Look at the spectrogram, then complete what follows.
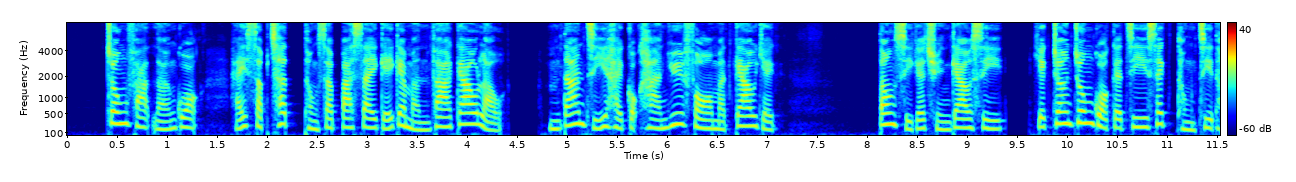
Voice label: Cantonese, audio guide; versailles

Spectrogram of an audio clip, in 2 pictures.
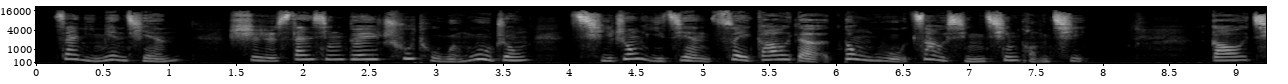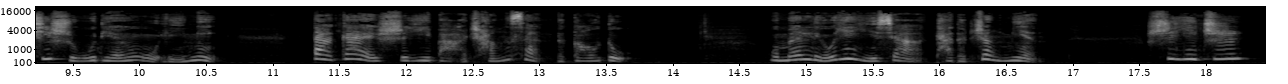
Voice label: Mandarin, audio-guide; gazing at sanxingdui

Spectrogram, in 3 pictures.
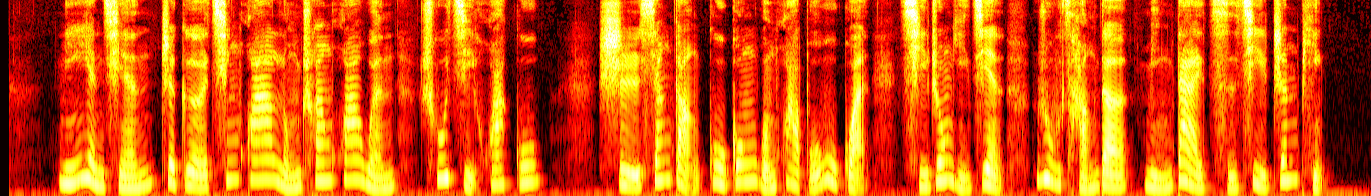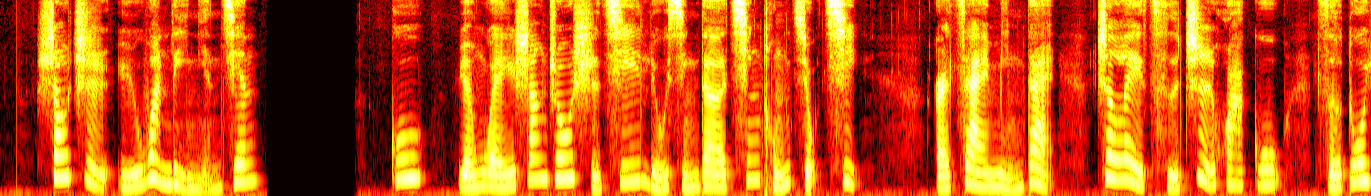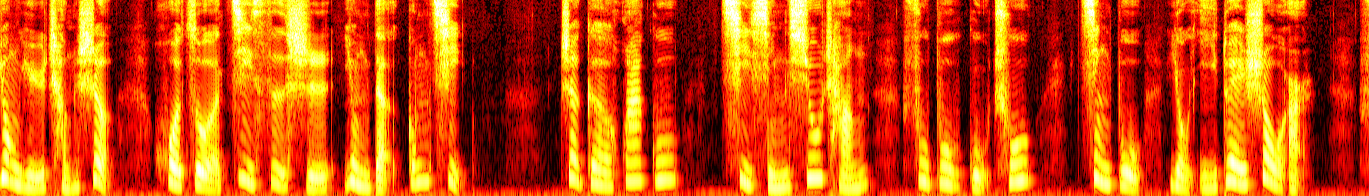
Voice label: Mandarin; audio guide; g3-ming-dynasty-ceramic-treasures-from-the-palace-museum

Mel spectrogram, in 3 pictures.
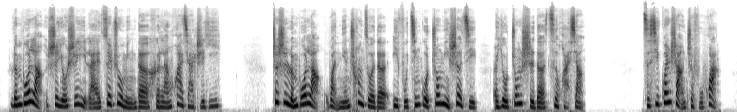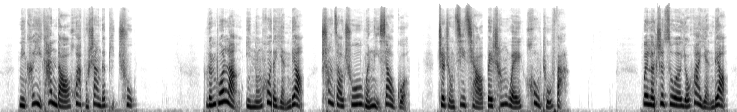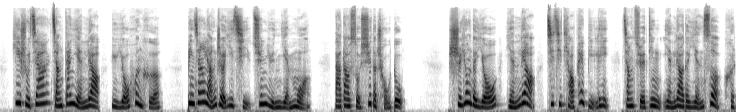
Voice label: Mandarin, audio guide; g9-botticelli-to-van-gogh

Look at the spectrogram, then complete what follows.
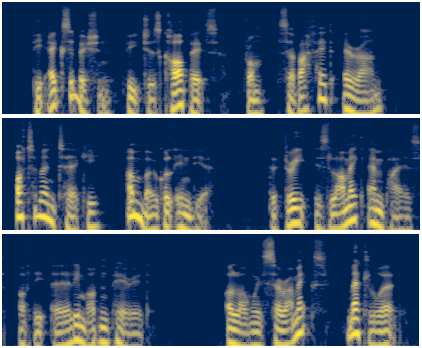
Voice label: English, audio guide; Exhibition introduction; carpets from Safavid Iran, Ottoman Türkiye, and Mughal India

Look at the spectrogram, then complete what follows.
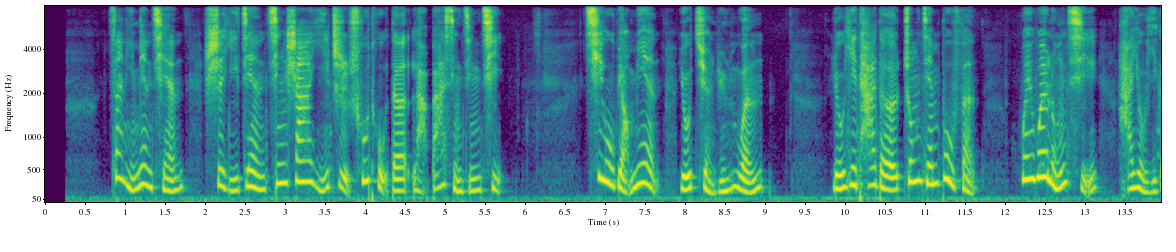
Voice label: Mandarin, audio-guide; gazing at sanxingdui

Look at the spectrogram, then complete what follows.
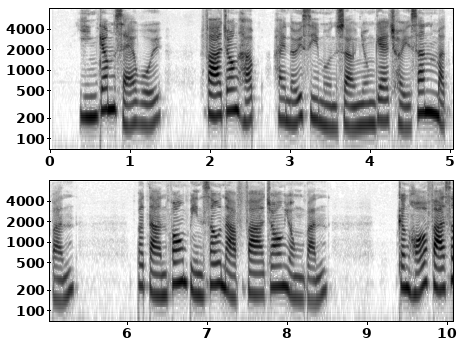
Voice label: Cantonese, audio guide; cartier and women

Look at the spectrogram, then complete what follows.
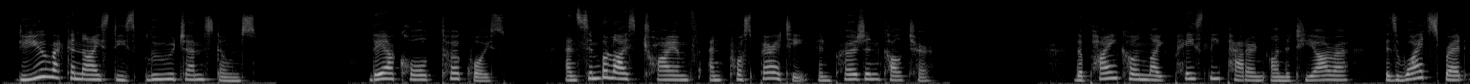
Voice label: English, audio guide

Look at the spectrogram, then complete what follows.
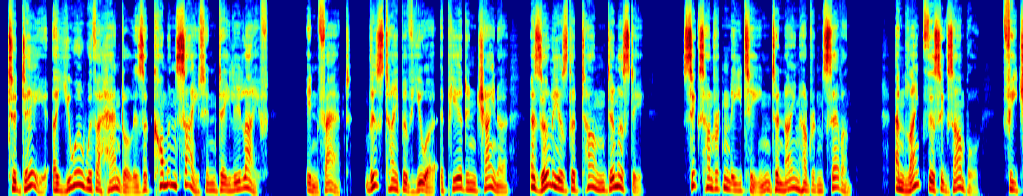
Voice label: ENG; Ewer with hunting scene; Sasanian Empire (present-day Iran), 6th to 7th century; movable feast

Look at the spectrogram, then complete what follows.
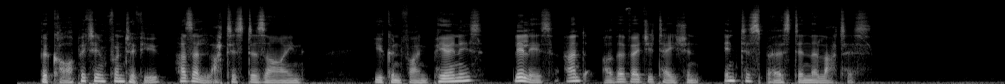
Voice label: English, audio guide; Flower and lattice carpet; Lahore or Kashmir; Mid-17th century

